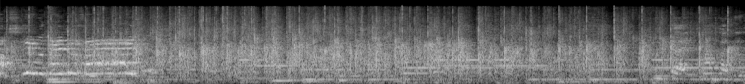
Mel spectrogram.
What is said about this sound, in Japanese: よくわからない陽気な拍手で迎えてください。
